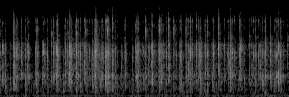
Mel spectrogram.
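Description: Fingertips type on the keys of a black Dell keyboard made of hollow plastic, held tilted. It makes a quick, steady run of light, bright clicks and clacks, each short and crisp with almost no low end.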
